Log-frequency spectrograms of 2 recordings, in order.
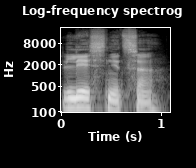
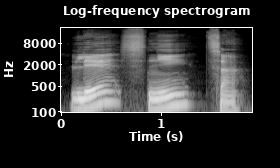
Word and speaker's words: лестница: Like in лестница, лестница, or in грустно, грустно.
